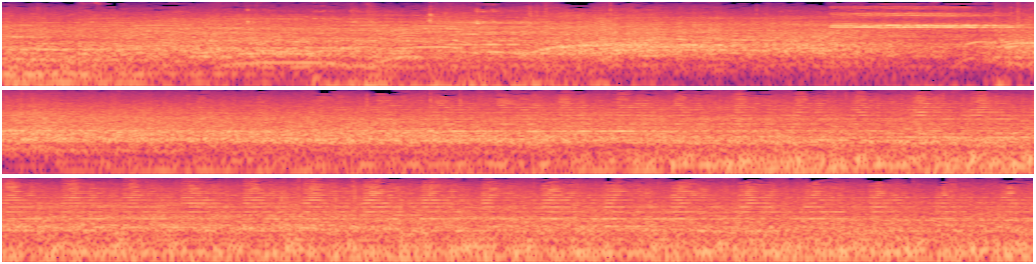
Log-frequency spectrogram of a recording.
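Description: A large crowd cheers and roars in an echoing hall.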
